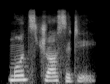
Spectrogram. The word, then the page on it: monstrosity: Indian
